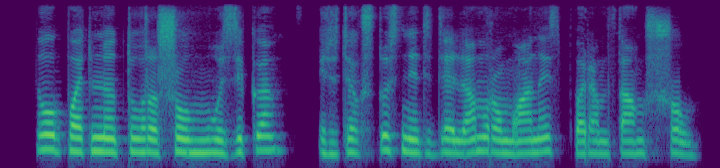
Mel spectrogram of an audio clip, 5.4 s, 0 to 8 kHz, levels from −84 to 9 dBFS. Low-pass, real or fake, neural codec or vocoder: 7.2 kHz; fake; codec, 16 kHz, 0.8 kbps, ZipCodec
